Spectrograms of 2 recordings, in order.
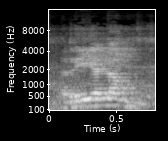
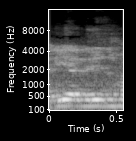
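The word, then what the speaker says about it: realm: दो चार पॉइंट और है, रियलिज्म और चीज़ें ऐसी है, रियलम आपने बहुत सुना होगा कॉमनवेल्थ नेशन के बारे में, रियलिज्म ऐसे करके बोल देते हैं, तो ये गलत प्रोनाउंसिएशन है।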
